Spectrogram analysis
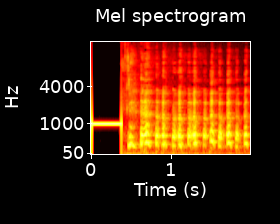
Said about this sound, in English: Should I beep that up? Yeah, just beep out her name.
